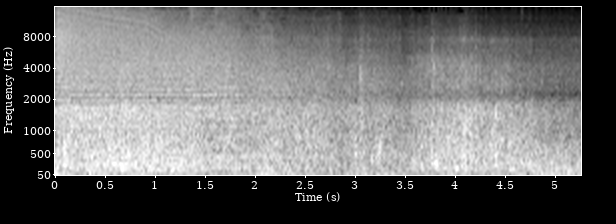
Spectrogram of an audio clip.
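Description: Waves wash gently onto the shore outdoors.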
